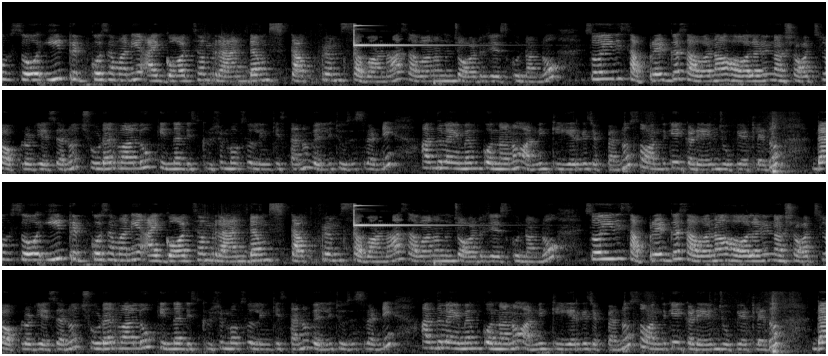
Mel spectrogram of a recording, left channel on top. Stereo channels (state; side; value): normal; both; correlation 0.77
